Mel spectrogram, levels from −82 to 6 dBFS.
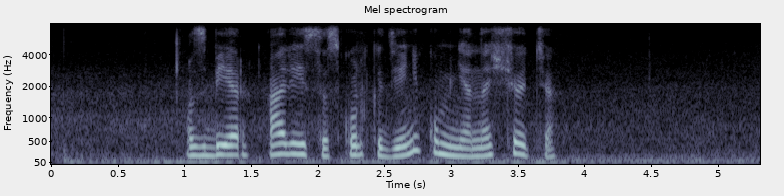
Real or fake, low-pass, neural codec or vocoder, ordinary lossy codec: real; 7.2 kHz; none; Opus, 24 kbps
